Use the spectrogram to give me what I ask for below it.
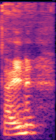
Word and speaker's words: TIJN: lunettes antilumière bleu de la marque Tin, donc qui s'écrit T I JN, mais qui se prononce Tin.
